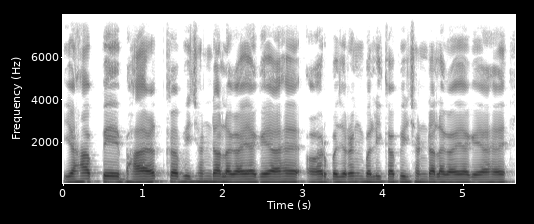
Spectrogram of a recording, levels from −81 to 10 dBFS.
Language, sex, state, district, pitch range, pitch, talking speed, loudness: Hindi, male, Jharkhand, Garhwa, 125-130 Hz, 125 Hz, 180 wpm, -14 LUFS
